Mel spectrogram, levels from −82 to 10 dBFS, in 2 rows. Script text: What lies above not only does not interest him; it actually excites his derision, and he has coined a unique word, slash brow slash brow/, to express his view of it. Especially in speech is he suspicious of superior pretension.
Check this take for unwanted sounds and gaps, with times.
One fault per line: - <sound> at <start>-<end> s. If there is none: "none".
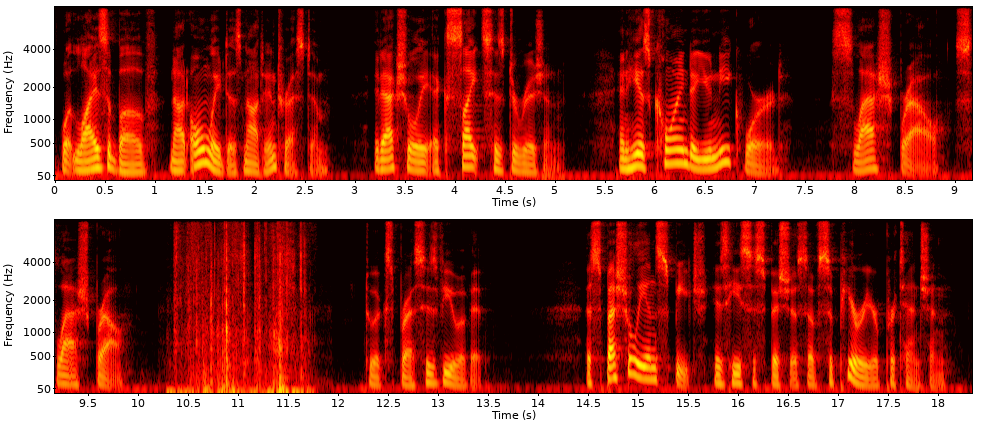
- tap at 10.3-11.8 s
